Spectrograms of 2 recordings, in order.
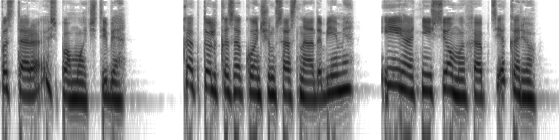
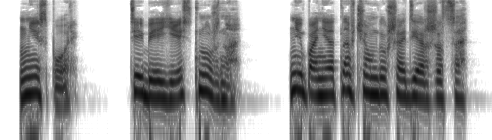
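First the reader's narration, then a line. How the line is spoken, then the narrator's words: Old man's grumble. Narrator (Russian): проворчал старик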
